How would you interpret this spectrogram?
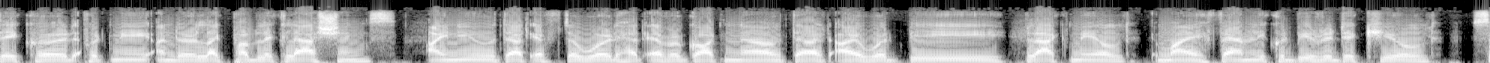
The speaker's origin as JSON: {"language": "English", "country": "Pakistan", "tie": "born or raised there", "said": "Being Hindu and growing up in Pakistan was a very challenging situation"}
